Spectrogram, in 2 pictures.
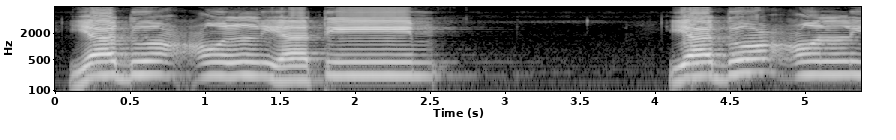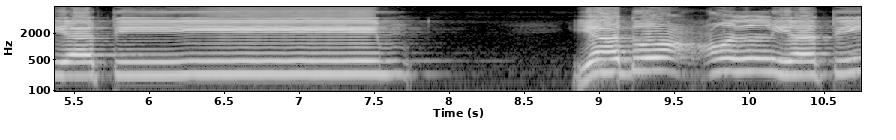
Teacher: Idan idza waqafna fi mim, jika kita berhenti di mim, kita baca dengan mad arid li sukun pilihan. Jadi ada 2 harokah, 4 harokah, ada 6 harokah.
